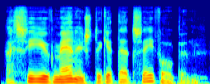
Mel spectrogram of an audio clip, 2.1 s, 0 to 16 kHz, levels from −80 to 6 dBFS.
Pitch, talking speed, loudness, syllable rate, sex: 105 Hz, 255 wpm, -15 LUFS, 7.0 syllables/s, male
